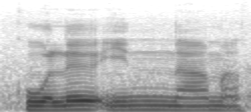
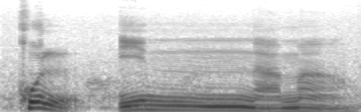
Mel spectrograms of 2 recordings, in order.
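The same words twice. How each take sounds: First: An extra e sound follows qul. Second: No extra sound follows qul. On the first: The speaker calls it wrong. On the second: The speaker calls it right.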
